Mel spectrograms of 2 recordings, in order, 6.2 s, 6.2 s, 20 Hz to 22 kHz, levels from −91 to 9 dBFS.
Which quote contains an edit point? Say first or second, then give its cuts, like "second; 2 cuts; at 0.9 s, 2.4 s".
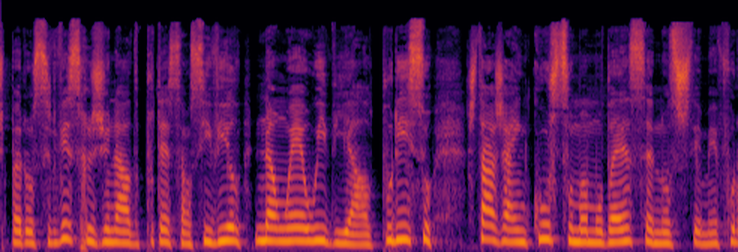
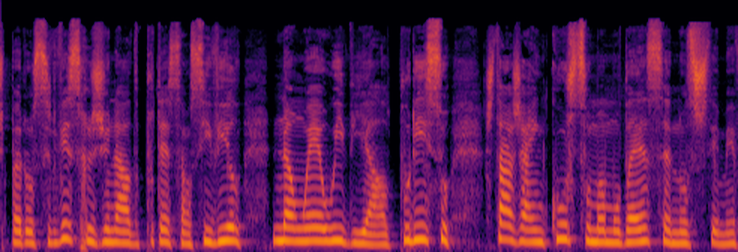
first; 1 cut; at 2.0 s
